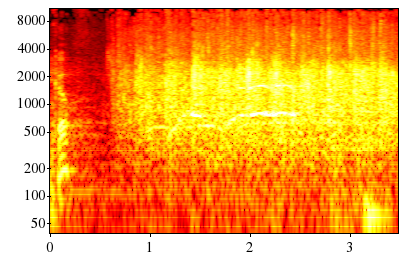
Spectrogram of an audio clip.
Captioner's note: applause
